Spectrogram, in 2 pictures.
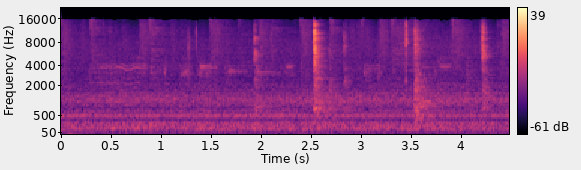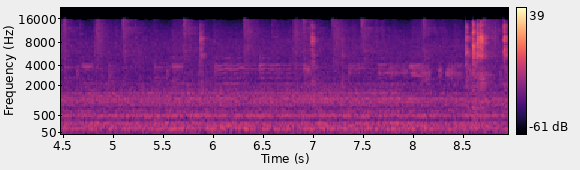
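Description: Steady hum of the Pit Boss Pro Series 1600 Elite pellet grill's fan running, with sharp metallic clicks of tongs against the grill grates about two and a half and three and a half seconds in and again near the end, as chicken legs are turned.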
